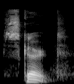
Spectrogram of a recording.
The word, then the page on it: skirt: British English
